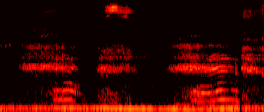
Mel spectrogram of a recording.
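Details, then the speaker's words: Adult woman who says she is wheezing this morning and needs to catch her breath: three audible, labored breaths, two with a faint whistling tone; wheezing. "And I'm wheezing this morning, so you gotta excuse me. You hear that? So let me catch my breath."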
